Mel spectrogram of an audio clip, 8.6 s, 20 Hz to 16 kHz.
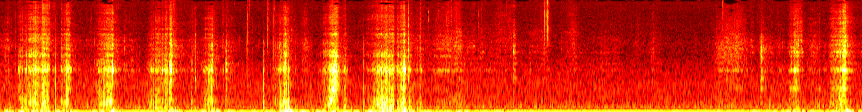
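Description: A wooden-handled steel chisel pares and carves the surface of a solid, light-coloured wooden figure of a Buddhist guardian held in one hand, with shavings on the bench. Short, crisp scraping cuts come in quick bursts, each carrying a faint ringing tone near 1.5 kHz over a low thud. A quieter stretch of light rasping follows before a few more sharp strokes at the end.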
